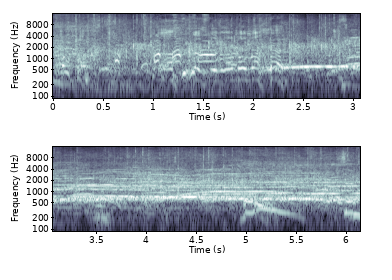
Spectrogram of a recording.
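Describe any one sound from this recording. A young man laughs and shouts with excitement.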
